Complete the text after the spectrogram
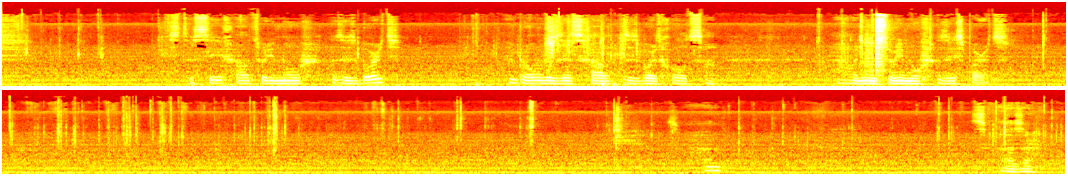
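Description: Small metal and plastic parts click and rattle as they are handled close by.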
